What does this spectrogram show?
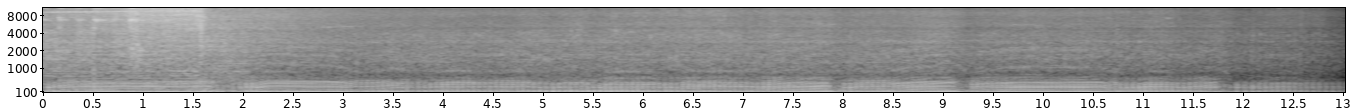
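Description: Motorcycle engine running under way, its low drone rising and falling in pitch again and again as the revs change with throttle and gear shifts; it fades out near the end.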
